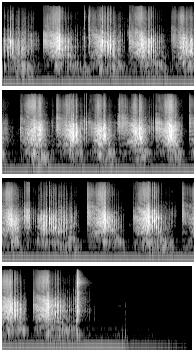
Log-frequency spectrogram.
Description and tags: Elastic Zip sound ST
Weird sound made with a rubber band, sounds much alike a zip...
elastic, rubber-band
